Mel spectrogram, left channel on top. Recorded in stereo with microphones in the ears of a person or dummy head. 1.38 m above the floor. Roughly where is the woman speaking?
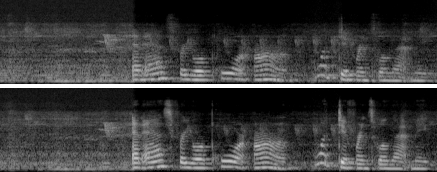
Right.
